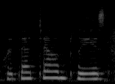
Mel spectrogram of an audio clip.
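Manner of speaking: calm, patient parent voice. Describing parents who never raise their voice with their kids, imitating one. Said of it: "they always talk like this".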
